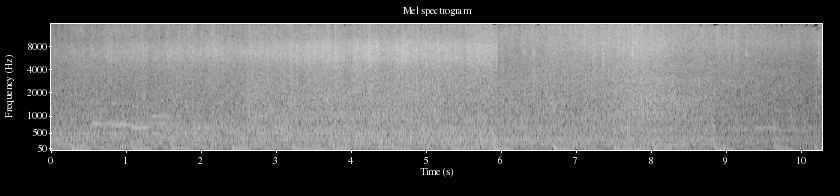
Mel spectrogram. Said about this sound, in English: Today's wind and waves are stronger than usual.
